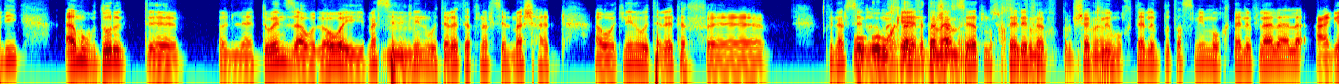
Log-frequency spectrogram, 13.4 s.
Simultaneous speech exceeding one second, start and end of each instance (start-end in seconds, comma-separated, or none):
8.5-11.2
